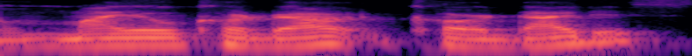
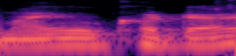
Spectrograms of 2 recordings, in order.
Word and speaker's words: myocarditis: out um showing you know four-year-old kids uh myocardial carditis that's how you pronounce it myocarditis oh you had a heart joint yeah um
